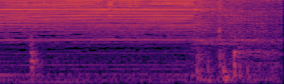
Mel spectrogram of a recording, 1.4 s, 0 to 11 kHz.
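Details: Fleischmann BR 78 model locomotive motor, on the bench during digitalisation, after cleaning with isopropanol freed a seized motor. A thin high-pitched buzzing whine runs evenly for about a second, then dies away as the small motor spins freely.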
